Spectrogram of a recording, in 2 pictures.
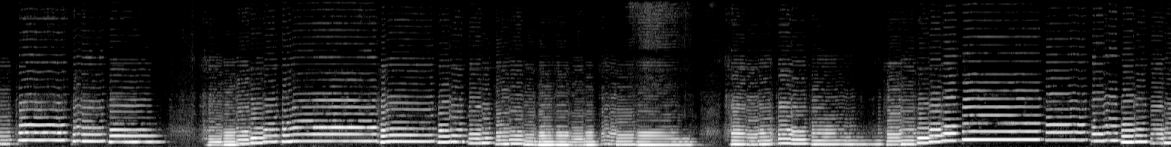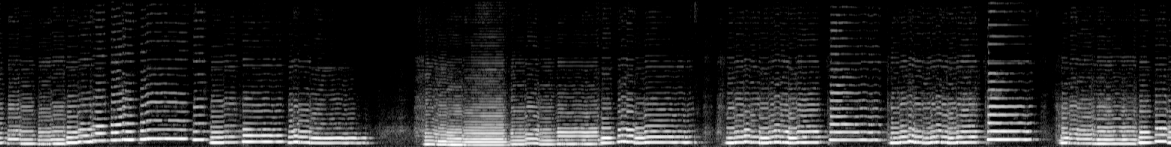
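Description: Soprano saxophone playing an unaccompanied jazz melody, one line of notes that rise and fall in phrases separated by brief breath pauses.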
